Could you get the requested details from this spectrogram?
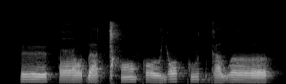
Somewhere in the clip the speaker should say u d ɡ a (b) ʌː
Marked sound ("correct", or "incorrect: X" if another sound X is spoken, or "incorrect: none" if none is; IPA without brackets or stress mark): incorrect: w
